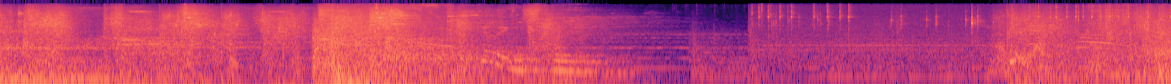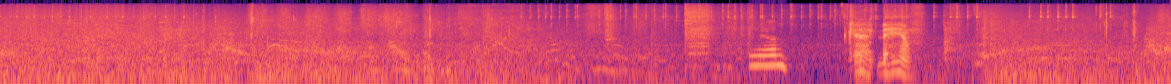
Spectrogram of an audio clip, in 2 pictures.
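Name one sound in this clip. Spell effects and hits crackle and boom in quick bursts.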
